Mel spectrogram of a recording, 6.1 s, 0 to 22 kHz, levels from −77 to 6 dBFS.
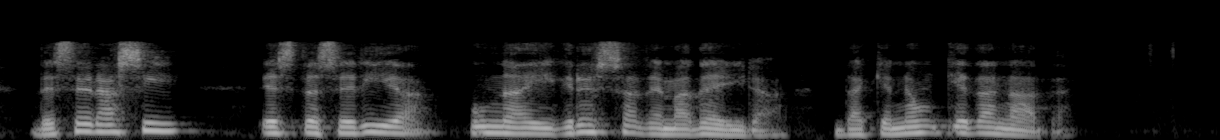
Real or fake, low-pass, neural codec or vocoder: fake; 7.2 kHz; codec, 16 kHz, 1.1 kbps, Voila-Tokenizer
